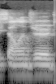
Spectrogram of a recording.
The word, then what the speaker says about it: Selinger: It's Sellinger, just like JD Salinger, a catcher in the rye.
